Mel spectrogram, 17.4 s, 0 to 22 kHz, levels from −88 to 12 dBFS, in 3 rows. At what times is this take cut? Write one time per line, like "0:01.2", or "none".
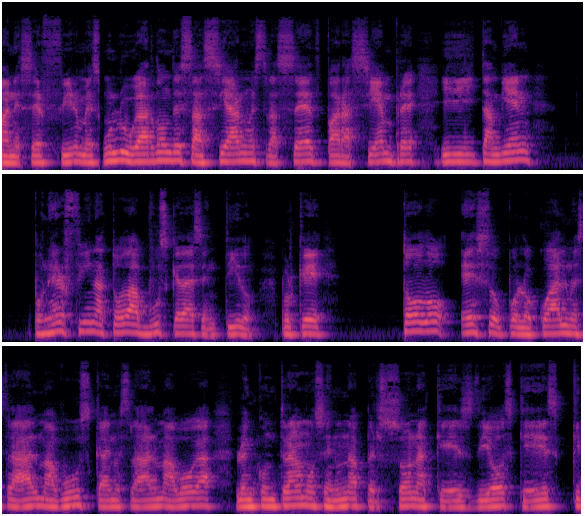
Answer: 0:01.0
